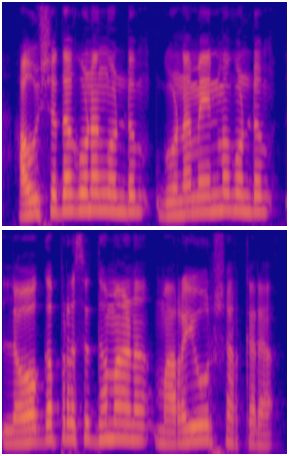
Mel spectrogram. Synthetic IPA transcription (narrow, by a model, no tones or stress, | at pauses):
ɐwʂɐd̪ʱɐɡuɳɐŋko̞ɳɖumɡuɳɐmeːnmɐɣo̞ɳɖumlo̞ːɡɐprɐsid̪ʱːɐmaːɳɨmɐrɐjuːrʂɐrkɐɾɐ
